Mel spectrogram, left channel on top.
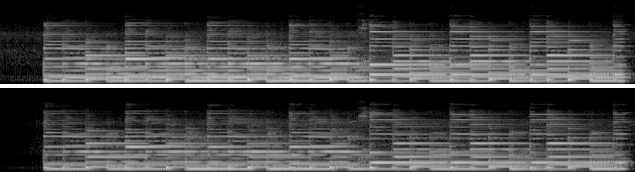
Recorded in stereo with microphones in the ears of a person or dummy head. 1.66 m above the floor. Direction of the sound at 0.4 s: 20° left (ahead or behind).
